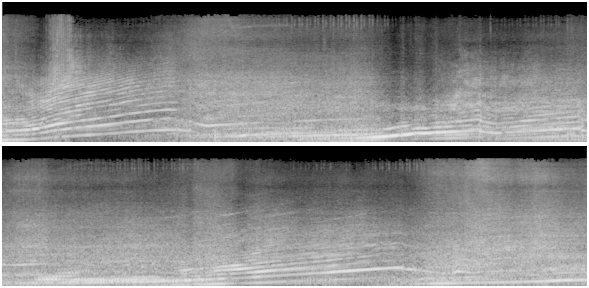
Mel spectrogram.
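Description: Several car engines rumble and rev loudly, one after another, as cars accelerate away.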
